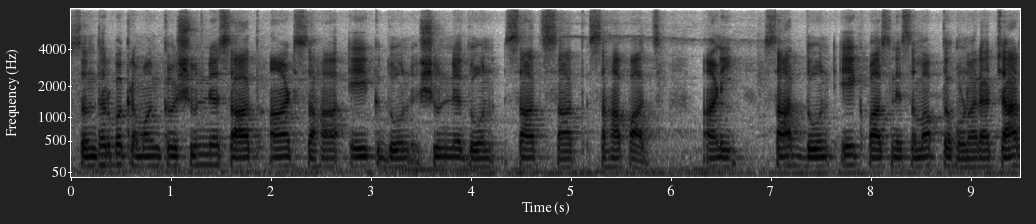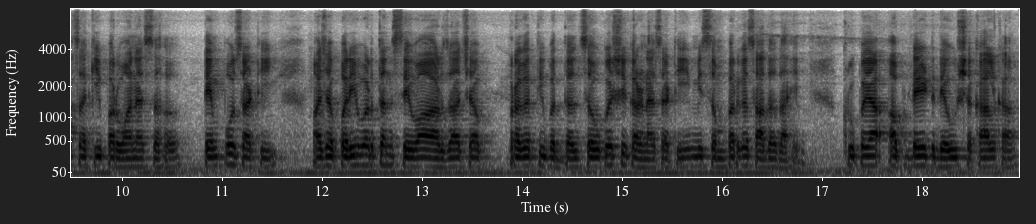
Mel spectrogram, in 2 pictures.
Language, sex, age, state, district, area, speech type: Marathi, male, 30-45, Maharashtra, Palghar, rural, read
